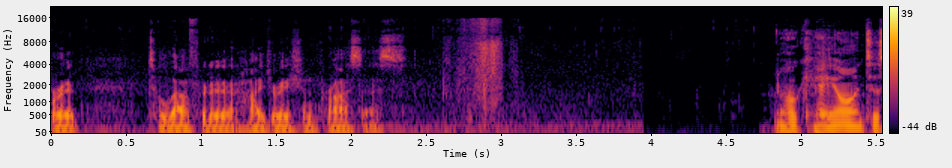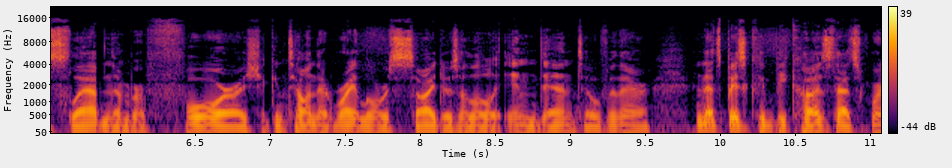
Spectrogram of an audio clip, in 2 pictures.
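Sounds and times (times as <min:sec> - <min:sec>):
garden hose spraying water: 0:00.0 - 0:11.0.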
